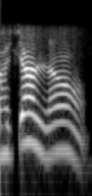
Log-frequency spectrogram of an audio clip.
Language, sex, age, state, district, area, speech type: Maithili, male, 30-45, Bihar, Darbhanga, rural, conversation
